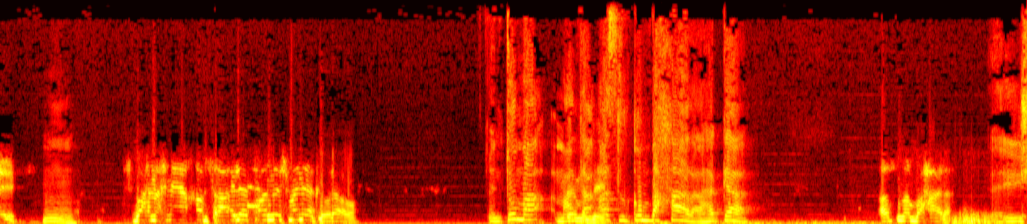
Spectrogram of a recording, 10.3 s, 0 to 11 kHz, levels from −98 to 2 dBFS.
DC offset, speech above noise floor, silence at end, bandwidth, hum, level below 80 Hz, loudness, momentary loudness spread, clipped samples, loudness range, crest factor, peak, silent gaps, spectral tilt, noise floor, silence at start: under 0.1%; 27 dB; 0 s; 11 kHz; none; -40 dBFS; -21 LUFS; 18 LU; under 0.1%; 2 LU; 16 dB; -6 dBFS; none; -5 dB/octave; -47 dBFS; 0 s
